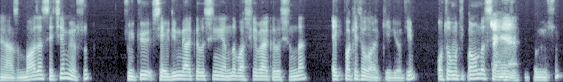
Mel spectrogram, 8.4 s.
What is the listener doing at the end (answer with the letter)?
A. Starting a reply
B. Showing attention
B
